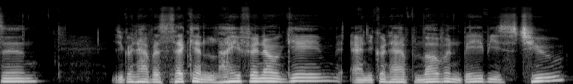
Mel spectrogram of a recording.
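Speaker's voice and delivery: slow hyped-up pitchman meme voice. Acted. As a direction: sell it like a cheesy ad. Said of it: "that's my meme voice".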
